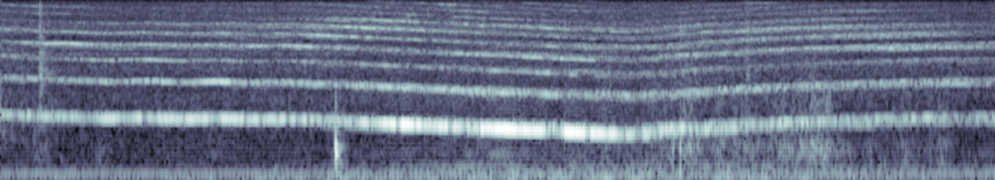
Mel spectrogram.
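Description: Fire engine siren on a slow wail: one long tone that falls in pitch for about four seconds, then rises again.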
